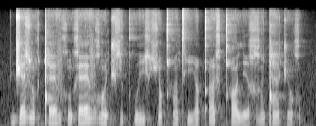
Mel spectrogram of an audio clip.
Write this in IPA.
d͡ʒ ɛ ɮ õ x ǃ ɛː v x ũ x ɛː v ʁ õ t͡ʃ ç i kʷʰ iː x ç õ qʰ ɛ̃ tʰ iː qʼ i x qʰ u l iː χ ʁ ɛ̃ ǃ ɛ̃ ɐ̯ t͡ʃ õ χ

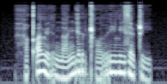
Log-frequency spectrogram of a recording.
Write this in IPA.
h ə˩˥ qʼ ə˥ l ʏ˩˥ r n̪ a˩˥ ŋ ɡ ɛ˥ r ʈʰ ɔ˩˥ r i˥ l i˧˥ z ɛ˩˥ ʈ i˨˩

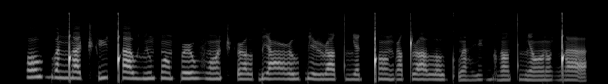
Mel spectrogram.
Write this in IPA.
ɔ w ɡʷ a ŋ͡ǃ a t͡ʃʼ y ǃ a w ʎ ũ p ɔ̃ p ə˞ w v ɔ̃ t͡ʃʼ ə˞ lˠ ɓ i ʕ u ɓ i ɭ y tˤ ʎ i ǃ ɔ̃ ɡʷ a tˤ ɭ u lˠ u kʷʼ ã ɦ y ɡʱ ũ tˤ ʎ ɔ̃ ɾ ɔ̃ ŋ͡ǃ a

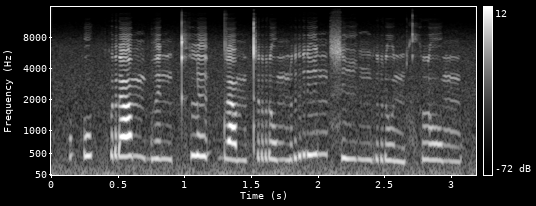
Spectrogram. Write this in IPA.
ʔ o˥˩ k̚ r a˥˩ m b e˧ n kʰ l e˥˩ ʔ d a˧ m t r o˧ m r i˥˩ n s iː˧ ŋ r u˨˩ n kʰ l o˧ m

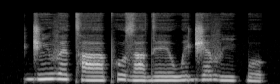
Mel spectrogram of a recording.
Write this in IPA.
d͡ʒ ĩ˦ v ɛ˦ tʰ aː˨ pʰ ʊ˦˨ z a˨ d eː˨ w ɪ˦ d͡ʒ ɛ˦ v iː˨ k͡p ʊ˨

